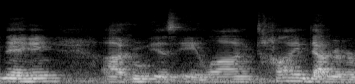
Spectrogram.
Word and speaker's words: Nagy: How do you pronounce his last name? Nagy, who is a long-time Downriver resident.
